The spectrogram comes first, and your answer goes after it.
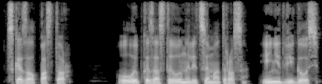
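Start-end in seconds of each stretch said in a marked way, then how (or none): none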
